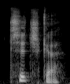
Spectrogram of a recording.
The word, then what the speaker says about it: Tyczka: I think I lost the pronunciation of your last name. Tyczka.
